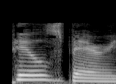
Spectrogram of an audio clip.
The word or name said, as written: pillsbury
